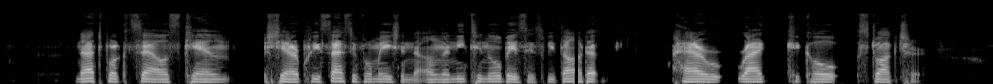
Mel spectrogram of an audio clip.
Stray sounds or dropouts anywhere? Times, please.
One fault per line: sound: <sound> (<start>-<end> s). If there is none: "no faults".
sound: dropout (5.7-5.8 s)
